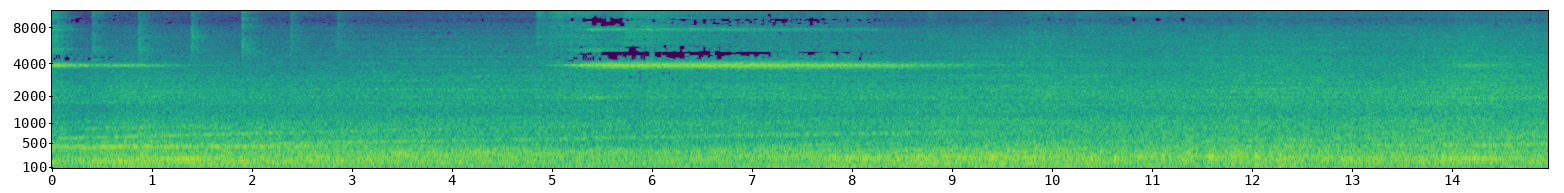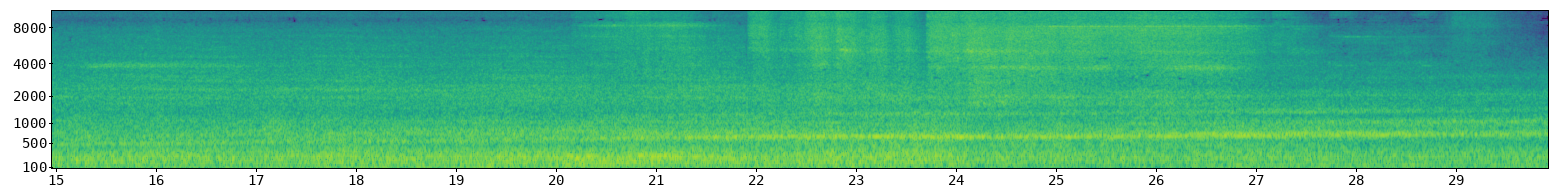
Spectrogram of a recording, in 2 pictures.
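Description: SBB IC 2000 double-deck train hauled by a Re 460 locomotive pulling out of an underground station, its coaches rolling past with steady wheel noise in the echoing hall. A high wheel squeal rings out about five to eight seconds in, and a slowly rising whine builds in the last third as the train gathers speed.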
